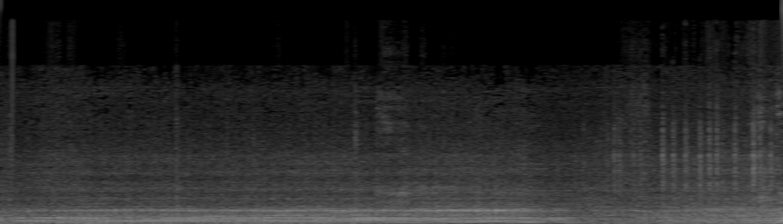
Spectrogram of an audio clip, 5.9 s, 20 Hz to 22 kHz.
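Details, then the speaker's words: Ferrari 512 BB flat-12 after misfire diagnosis and servicing, on a road drive: strong engine note climbing evenly under full-throttle acceleration, no exhaust pops or bangs; healthy, mixtures correct. "There's no pops or bangs. Again, if you get the mixtures out a little bit, you get a a lot of popping and banging in the exhaust. There's no pops or bangs on this."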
